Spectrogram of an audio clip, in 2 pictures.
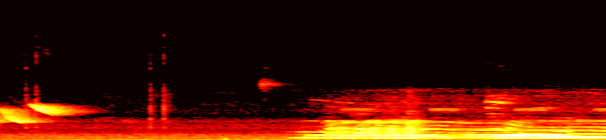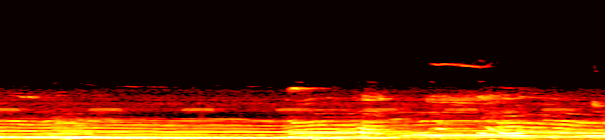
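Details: Wolf chorus: a brief bird chirp, then from about three seconds several howls overlap. Long, smooth, sustained notes slide and bend against one another, forming a steady, harmonising wail.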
